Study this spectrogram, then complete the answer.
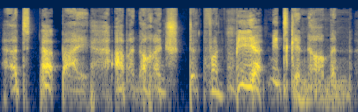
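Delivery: raues Flüstern; bitter raunen; geflüstert. Acted. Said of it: "flüsterte Moody". (Moody flüstert bitter über seine Wunde)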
